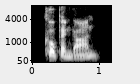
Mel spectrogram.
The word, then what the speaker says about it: Koh Phangan: The Thai people pronounce it that way because that's how it's written. But the Westerners always pronounce it Koh Phangan. But Koh Phangan is wrong. It's Koh Phangan.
